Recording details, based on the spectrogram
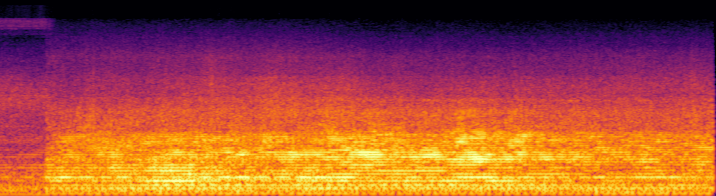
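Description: A Vilga bush plane's propeller engine in a flight video game drones steadily and loudly throughout, rising sharply after a brief quieter start and holding a dense, even hum.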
